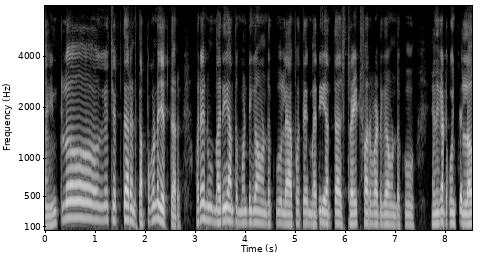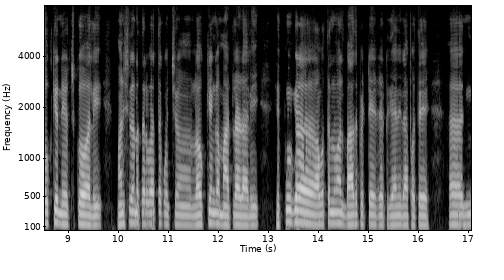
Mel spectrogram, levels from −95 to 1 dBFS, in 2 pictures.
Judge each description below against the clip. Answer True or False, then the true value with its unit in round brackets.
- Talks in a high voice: False (140 Hz)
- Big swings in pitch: False (3.5 semitones)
